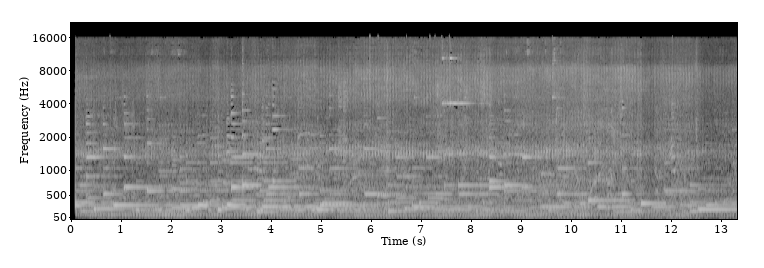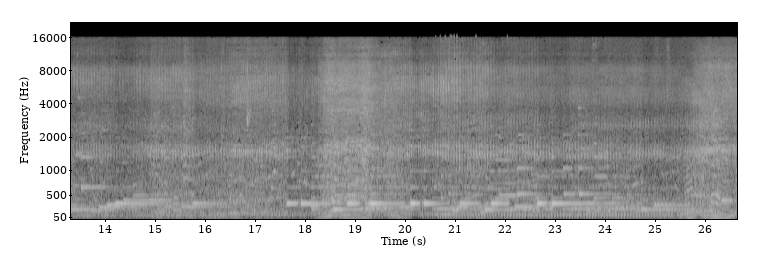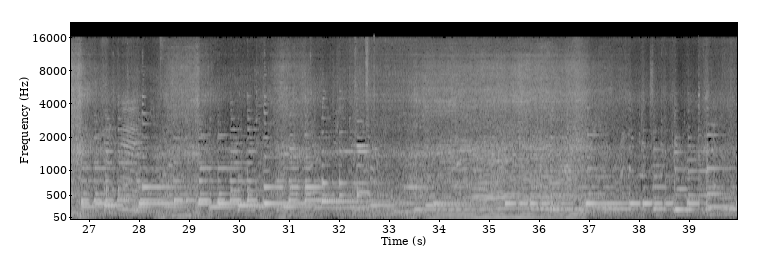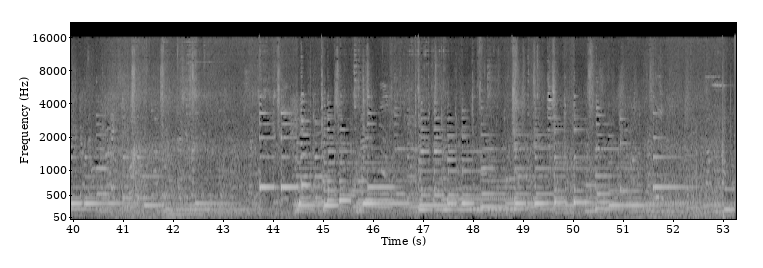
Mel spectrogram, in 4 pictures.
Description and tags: Paris Christmas Street Ambience (harpist, people, cars)
A little snippet recorded of a street musician playing the harp near Christmastime in Paris.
